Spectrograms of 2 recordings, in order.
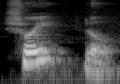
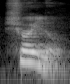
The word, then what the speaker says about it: শৈল: লয়ের সাথে ওকার ছিল না, কিন্তু উচ্চারণের সময় ওকার যুক্ত করে উচ্চারণ করতে হয়।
